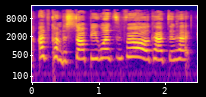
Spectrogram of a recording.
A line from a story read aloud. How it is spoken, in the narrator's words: cried Peter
